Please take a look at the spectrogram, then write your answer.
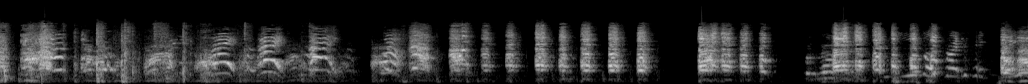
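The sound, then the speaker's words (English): A goose named Frankie honks loudly and insistently, a rapid, nearly continuous string of harsh honks broken only by a few brief pauses. “I was topless and an eagle tried to steal my goose.”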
